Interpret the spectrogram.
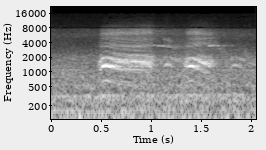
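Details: Large black crows near a home on a rainy day: two loud, rasping caws about a second apart, each followed by a softer, shorter note, with constant rain noise behind.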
